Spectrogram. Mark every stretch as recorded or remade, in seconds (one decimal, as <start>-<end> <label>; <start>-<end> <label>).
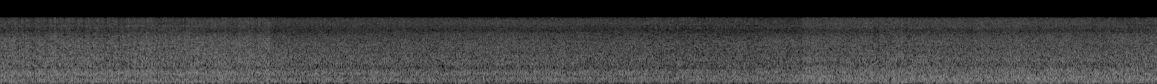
0.0-2.0 remade; 2.0-6.4 recorded; 6.4-7.6 remade; 7.6-8.7 recorded; 8.7-9.2 remade; 9.2-11.2 recorded; 11.2-11.6 remade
